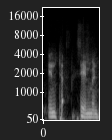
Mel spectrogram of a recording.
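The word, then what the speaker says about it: entertainment: इंटरटेनमेंट, inter नहीं बोलेंगे, इंटरटेनमेंट बोलेंगे।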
